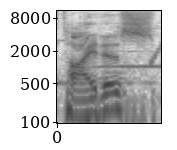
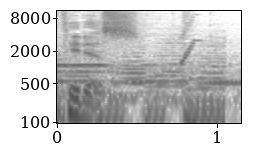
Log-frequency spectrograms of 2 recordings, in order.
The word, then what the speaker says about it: Tidus: I used to pronounce it as Tidus, but I was told from the beginning to pronounce it as Tidus.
